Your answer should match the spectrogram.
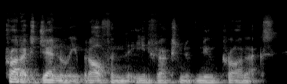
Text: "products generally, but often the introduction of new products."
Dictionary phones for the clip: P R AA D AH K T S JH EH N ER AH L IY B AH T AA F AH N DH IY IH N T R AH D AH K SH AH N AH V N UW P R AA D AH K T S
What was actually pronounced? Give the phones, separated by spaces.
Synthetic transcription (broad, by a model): P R AA D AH K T S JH EH N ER L IY B AH T AA F AH N DH IY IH N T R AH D AH K SH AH N AH V N UW P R AA D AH K T S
